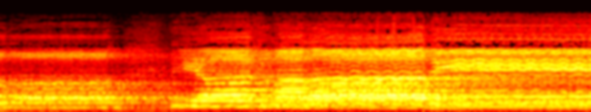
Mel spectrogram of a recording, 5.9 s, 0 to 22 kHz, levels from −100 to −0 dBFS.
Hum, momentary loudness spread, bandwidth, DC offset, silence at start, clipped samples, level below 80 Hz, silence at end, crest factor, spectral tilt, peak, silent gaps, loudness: none; 14 LU; 12 kHz; under 0.1%; 0 s; under 0.1%; -64 dBFS; 0 s; 16 dB; -3.5 dB/octave; 0 dBFS; none; -15 LUFS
